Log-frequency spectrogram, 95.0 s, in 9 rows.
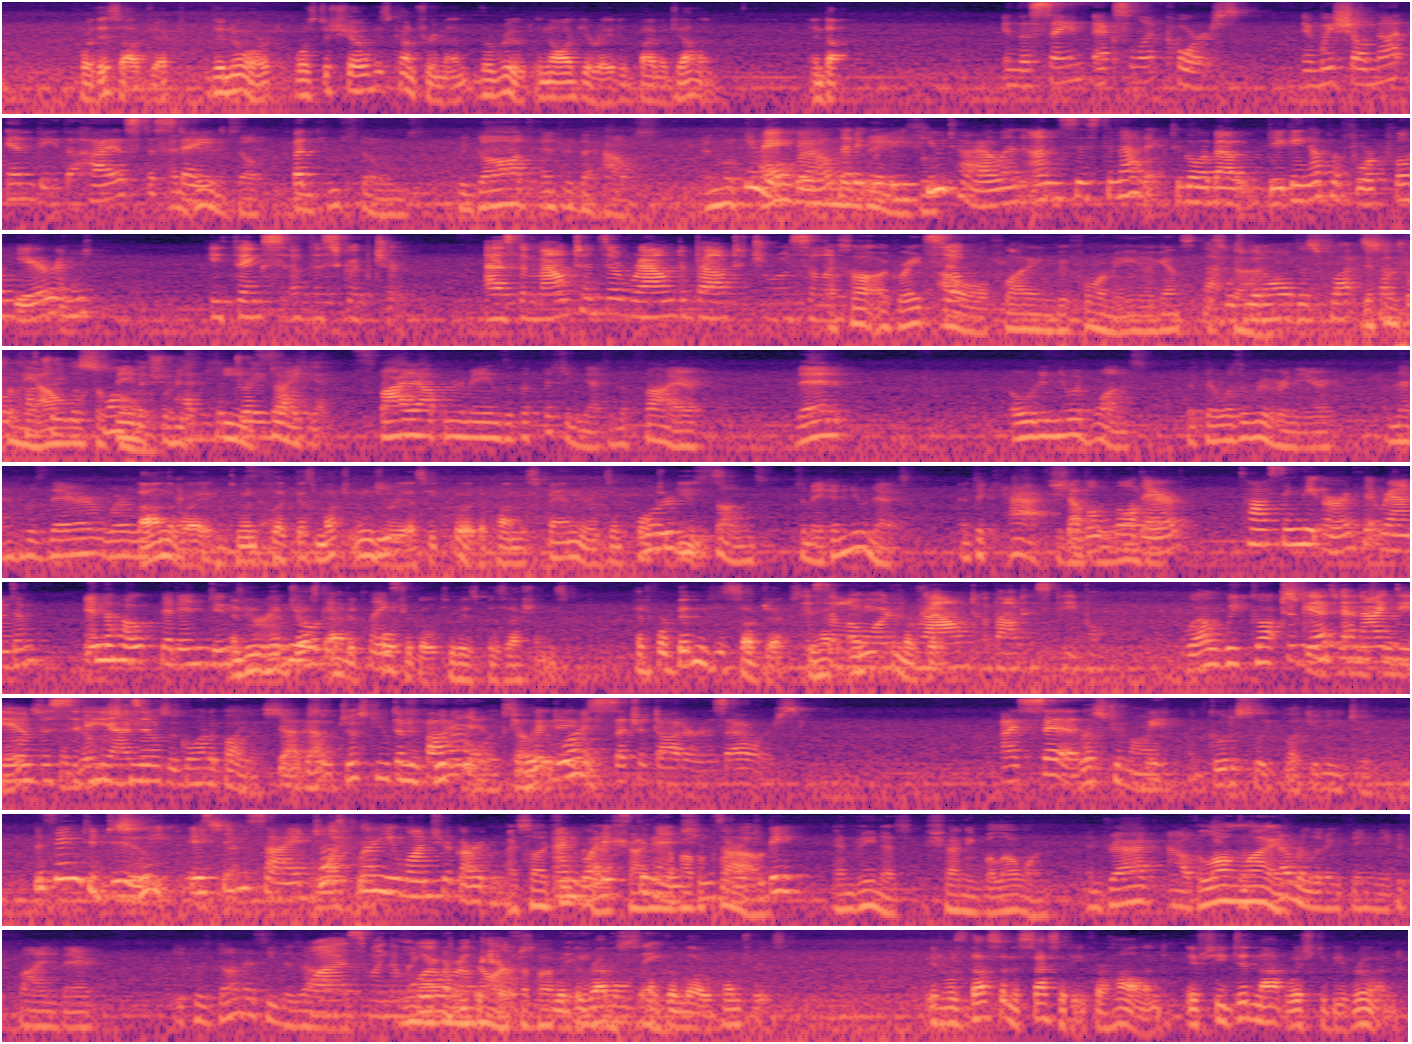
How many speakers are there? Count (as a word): seven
